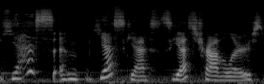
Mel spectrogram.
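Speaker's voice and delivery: very soft, quiet, sweet customer-service voice. Describing a game character's manner, doing Ting Yuan's customer service voice. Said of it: "got that customer service voice so down pat".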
